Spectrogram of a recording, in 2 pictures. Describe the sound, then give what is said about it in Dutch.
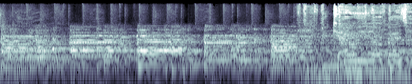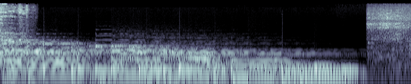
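A new pop single plays on the radio, loud, with a steady beat and layered instruments that give way to long held chords before cutting off abruptly near the end. “Ik heb de nieuwe single van eh, … en die klinkt zo.”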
